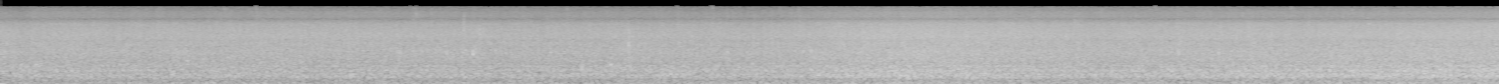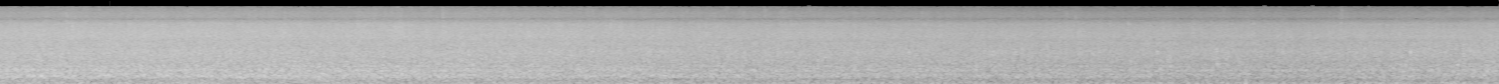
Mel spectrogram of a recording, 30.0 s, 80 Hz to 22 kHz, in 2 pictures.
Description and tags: Seamless Rain Loop
Simple rain loop of 30 seconds.
Rainy Weather Courtyard
Recorded with a Zoom H2. Edited with Audacity.
Plaintext:
HTML:
looping, water, raindrops, drops, seamless, weather, rain, wet, dripping, field-recording, raining, drip, loop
